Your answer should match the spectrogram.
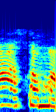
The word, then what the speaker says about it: เสมา: ประมา คำ ว่า เสมา เสมา ลูก อ่าน ว่า สะ เหมา กับ เสมา เสมา แล้ว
